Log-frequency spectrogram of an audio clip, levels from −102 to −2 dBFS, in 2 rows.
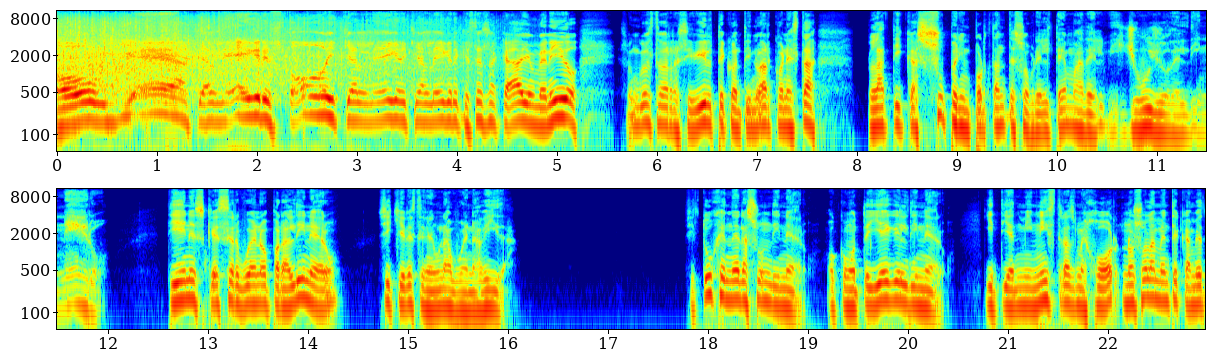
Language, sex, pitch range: Spanish, male, 125-160 Hz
